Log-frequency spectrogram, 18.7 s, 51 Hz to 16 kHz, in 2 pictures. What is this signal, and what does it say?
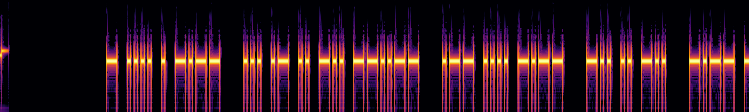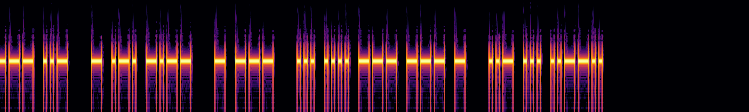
Morse code, heard as a keyed tone, about 28 wpm, 700 Hz. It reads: THEY SAID, WHY DID YOU TRY TO SHOOT US?
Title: Sentences from Top 1200 Words 28wpm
